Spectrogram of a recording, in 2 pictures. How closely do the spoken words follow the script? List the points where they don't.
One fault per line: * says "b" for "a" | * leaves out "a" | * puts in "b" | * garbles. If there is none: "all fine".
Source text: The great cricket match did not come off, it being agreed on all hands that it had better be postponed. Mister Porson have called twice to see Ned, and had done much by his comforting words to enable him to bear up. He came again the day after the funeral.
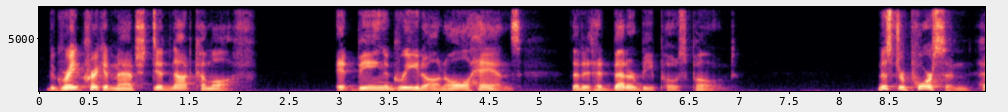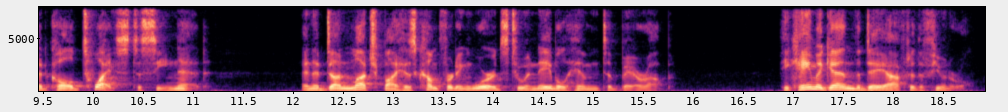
* says "had" for "have"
